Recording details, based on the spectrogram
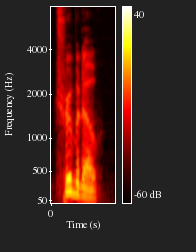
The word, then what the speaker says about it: Trudeau: Yeah, well, let's look at Justin Trudeau.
